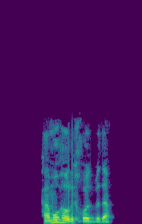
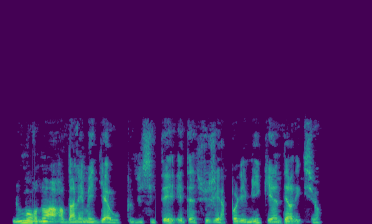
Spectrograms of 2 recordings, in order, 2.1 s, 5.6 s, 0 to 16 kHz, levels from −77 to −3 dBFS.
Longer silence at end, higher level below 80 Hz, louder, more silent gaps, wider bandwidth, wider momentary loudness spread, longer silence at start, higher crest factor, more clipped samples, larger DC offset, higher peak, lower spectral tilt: second, 0.5 s vs 0.8 s; about the same, -52 dBFS vs -54 dBFS; first, -17 LUFS vs -20 LUFS; second, none vs 1.85-1.90 s; about the same, 8 kHz vs 7.8 kHz; about the same, 10 LU vs 12 LU; first, 0.65 s vs 0.2 s; about the same, 16 dB vs 20 dB; neither; neither; about the same, -2 dBFS vs -2 dBFS; about the same, -6 dB/octave vs -6 dB/octave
